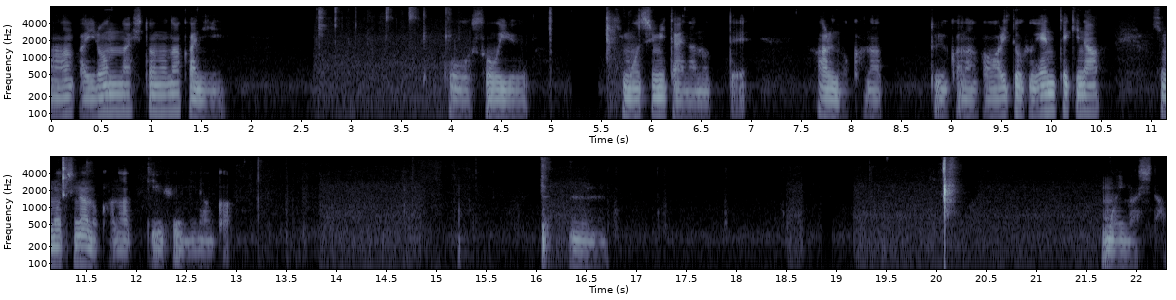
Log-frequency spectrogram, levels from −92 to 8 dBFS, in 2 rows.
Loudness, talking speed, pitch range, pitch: -37 LUFS, 165 characters per minute, 85-100 Hz, 90 Hz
